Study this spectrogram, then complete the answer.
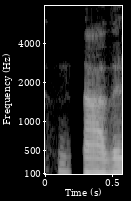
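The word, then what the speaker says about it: nadir: नादिर होता है। ठीक है, और नीदर या नैदिर या नीडर, कुछ इस तरीके से इसकी प्रोनाउंसिएशन थोड़ी थोड़ी डिफरेंट होती है, डिक्शनरी में देख लेना।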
